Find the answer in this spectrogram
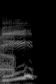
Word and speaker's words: Guy: It's pronounced Yeah. "gee" because that was the sound people made as he killed them, and he really liked it.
